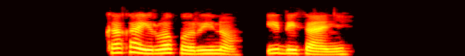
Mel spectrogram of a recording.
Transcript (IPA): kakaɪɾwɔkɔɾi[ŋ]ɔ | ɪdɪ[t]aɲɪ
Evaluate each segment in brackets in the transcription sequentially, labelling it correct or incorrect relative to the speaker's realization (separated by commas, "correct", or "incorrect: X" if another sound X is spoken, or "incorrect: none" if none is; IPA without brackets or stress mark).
incorrect: n, incorrect: k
